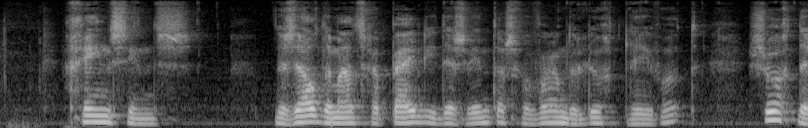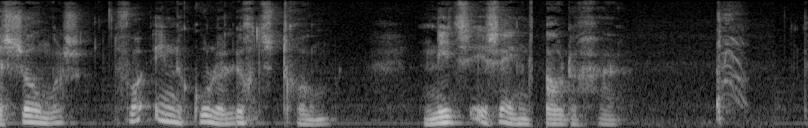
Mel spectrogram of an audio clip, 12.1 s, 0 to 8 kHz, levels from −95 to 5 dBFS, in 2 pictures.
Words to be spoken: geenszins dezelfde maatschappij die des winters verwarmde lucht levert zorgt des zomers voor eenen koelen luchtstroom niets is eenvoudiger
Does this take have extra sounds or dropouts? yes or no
yes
